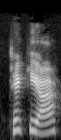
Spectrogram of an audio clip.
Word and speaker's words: Tikioc: and like, oh, just, So Tikioc is how you pronounce it. I completely butchered it the first time I ever said it.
